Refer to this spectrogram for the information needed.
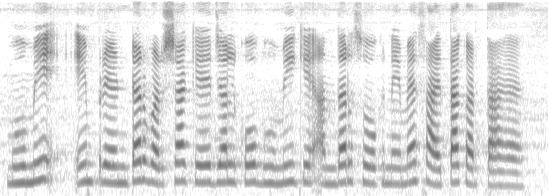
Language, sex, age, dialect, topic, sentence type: Hindi, female, 46-50, Hindustani Malvi Khadi Boli, agriculture, statement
